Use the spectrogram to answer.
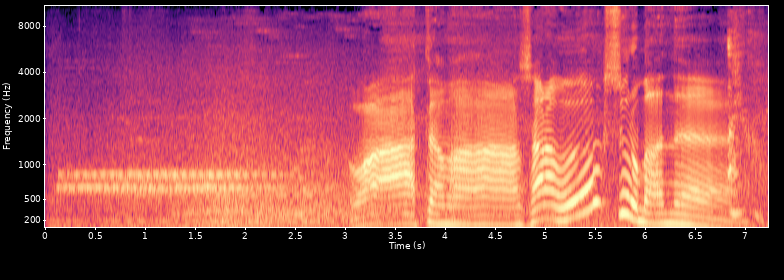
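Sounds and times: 
subway train high whine: 0:00.0 - 0:04.9
subway train rolling along with a low rumble: 0:00.0 - 0:07.2
speech: 0:03.1 - 0:07.1.

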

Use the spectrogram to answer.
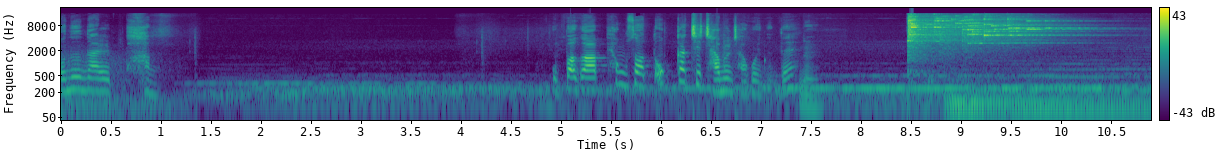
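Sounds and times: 
speech: 0:00.0 - 0:01.1, 0:04.9 - 0:07.7
mirror shattering: 0:08.5 - 0:10.4
mirror shards tinkling as they settle: 0:08.5 - 0:10.5.

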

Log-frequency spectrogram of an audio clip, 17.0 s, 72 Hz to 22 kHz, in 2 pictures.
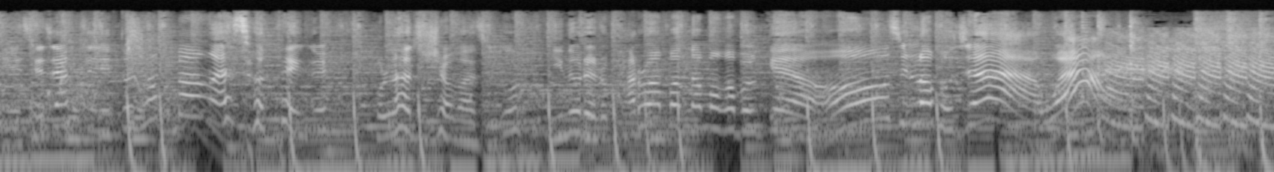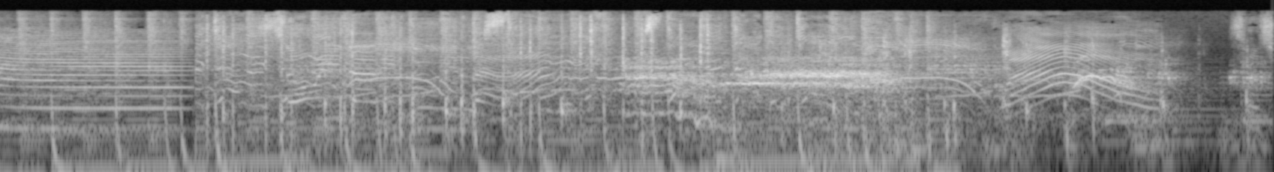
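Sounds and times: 
dense busy musical backing: 0:00.0 - 0:16.9
speech: 0:00.2 - 0:08.5
elephant trumpeting: 0:07.1 - 0:16.9.

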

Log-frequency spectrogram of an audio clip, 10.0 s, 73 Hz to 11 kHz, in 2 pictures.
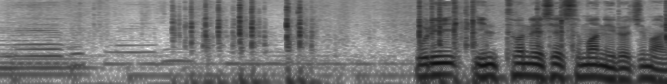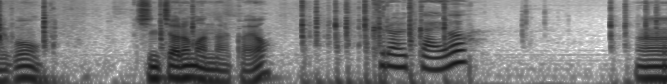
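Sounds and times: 
low sustained musical hum: 0:00.0 - 0:07.3
typing on a computer keyboard: 0:01.3 - 0:02.4, 0:03.2 - 0:03.6, 0:07.3 - 0:10.0
speech: 0:03.2 - 0:07.2, 0:07.9 - 0:08.6, 0:09.8 - 0:10.0.

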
